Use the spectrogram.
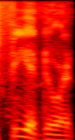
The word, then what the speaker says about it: Fedor: correction on on theodore it's theodore not fedor or fedor it's theodore thank you that's his name that's the way he'll pronounce it to you fedor the american version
